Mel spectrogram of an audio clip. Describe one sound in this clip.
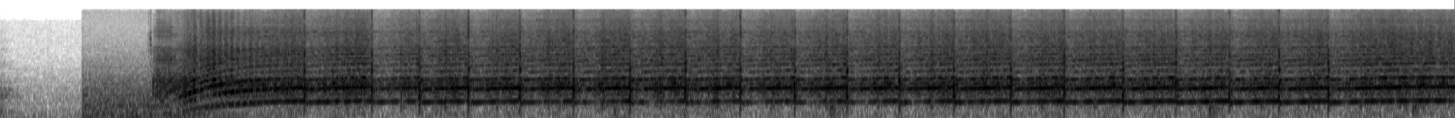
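A toy blaster fires foam darts in a rapid stream of clicks.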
